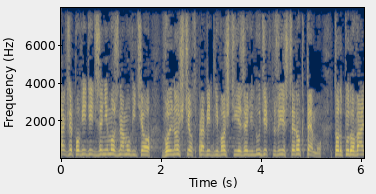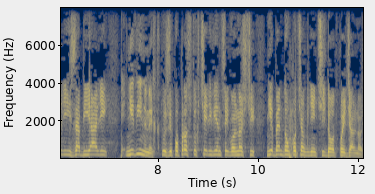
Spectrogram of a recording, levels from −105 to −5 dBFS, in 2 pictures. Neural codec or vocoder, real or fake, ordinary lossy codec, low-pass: none; real; none; none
